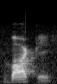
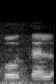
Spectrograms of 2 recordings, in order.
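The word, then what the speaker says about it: bottle: या सुनोगे ध्यान से मैंने कुछ अलग ही तरह से प्रोनाउंस करा है आई ड नॉट से बोतल और बॉटल वाला साउंड ही नहीं है ग्लोटल साउंड होता है थोड़ा मुश्किल होता है बटल बटल बटल लास्ट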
